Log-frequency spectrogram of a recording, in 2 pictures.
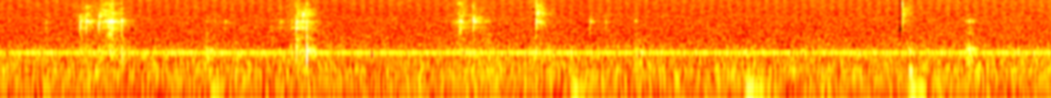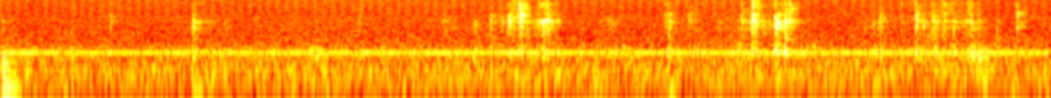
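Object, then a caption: Metallized plastic bubble wrap sheet. Fingertips tap and drum on a flat silver metallized plastic foil bubble wrap sheet lying on a white table. Soft, scattered taps give short, crisp clicks with bright crackly edges, each dying away almost instantly over a quiet background. A faint, steady mid-pitched tone hums underneath throughout.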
